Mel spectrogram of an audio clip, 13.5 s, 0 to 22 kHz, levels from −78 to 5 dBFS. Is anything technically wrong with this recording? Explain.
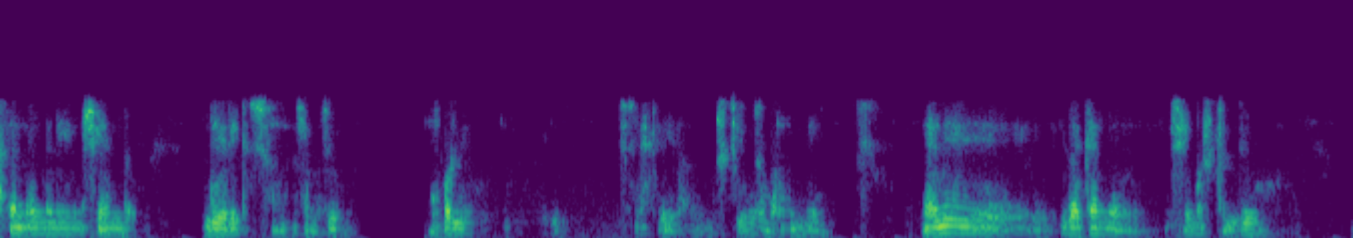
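Yes. GSM full-rate codec damage is plainly audible throughout. It models the vocal tract from pulses and drops everything above 4 kHz, so the speech sounds buzzy and gravelly. Lost GSM frames occur at 4.36 to 4.41 s and 7.82 to 8.06 s. Missing audio, 40 ms and 80 ms long, was patched by repeating the last good frame, giving a brief rough, metallic ring.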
